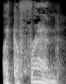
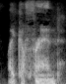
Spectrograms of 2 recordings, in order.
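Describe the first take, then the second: First: Said in the usual way. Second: Much lower and softer, hushed and tender. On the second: Acted. God speaking of Moses, low soft tender voice. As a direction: say it gently as God to a friend. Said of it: "You hear the tenderness".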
